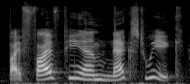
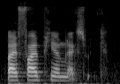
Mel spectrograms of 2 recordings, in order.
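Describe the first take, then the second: First: Each word of "By five P M next week" spelled out slowly and firmly; slow firm deadline. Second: Said in the usual way. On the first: Retold or imitated. Founder to the buyer companies, setting a firm deadline slowly. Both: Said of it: "here's how it's gonna go".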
